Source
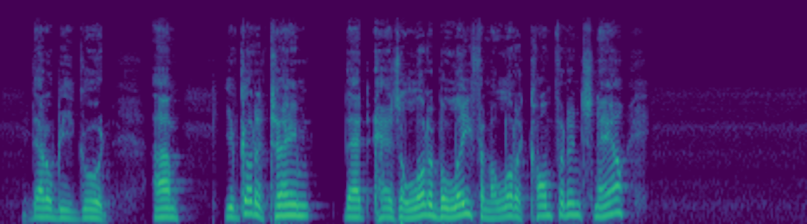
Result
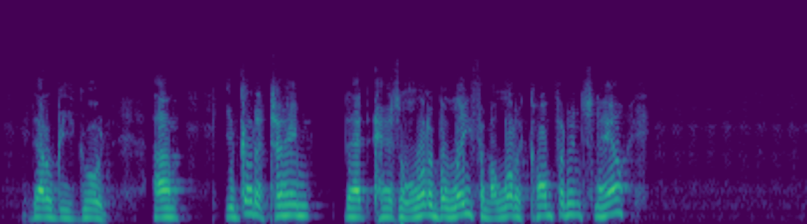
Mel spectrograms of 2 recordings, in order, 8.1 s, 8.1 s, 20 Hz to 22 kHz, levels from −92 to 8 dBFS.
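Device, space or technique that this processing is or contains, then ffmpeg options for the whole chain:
guitar amplifier with harmonic tremolo: -filter_complex "[0:a]acrossover=split=460[link_01][link_02];[link_01]aeval=exprs='val(0)*(1-0.7/2+0.7/2*cos(2*PI*6*n/s))':channel_layout=same[link_03];[link_02]aeval=exprs='val(0)*(1-0.7/2-0.7/2*cos(2*PI*6*n/s))':channel_layout=same[link_04];[link_03][link_04]amix=inputs=2:normalize=0,asoftclip=type=tanh:threshold=-23dB,highpass=81,equalizer=frequency=160:width_type=q:width=4:gain=4,equalizer=frequency=250:width_type=q:width=4:gain=-8,equalizer=frequency=630:width_type=q:width=4:gain=10,lowpass=frequency=3400:width=0.5412,lowpass=frequency=3400:width=1.3066"

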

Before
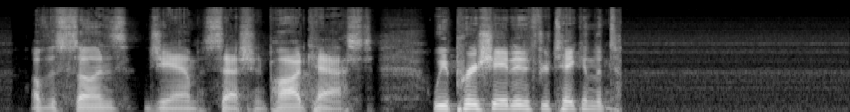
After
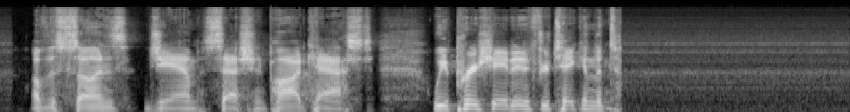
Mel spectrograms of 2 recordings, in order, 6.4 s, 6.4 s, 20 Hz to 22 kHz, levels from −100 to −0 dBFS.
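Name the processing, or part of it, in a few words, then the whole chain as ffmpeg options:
mastering chain: -filter_complex "[0:a]equalizer=frequency=5400:width_type=o:width=0.33:gain=-2,acompressor=threshold=-18dB:ratio=3,tiltshelf=frequency=870:gain=-8.5,alimiter=level_in=8.5dB:limit=-1dB:release=50:level=0:latency=1,asettb=1/sr,asplit=3[link_01][link_02][link_03];[link_01]atrim=end=3.504[link_04];[link_02]atrim=start=3.5:end=4.04,asetpts=PTS-STARTPTS,afade=type=in:duration=0.004:curve=qsin,afade=type=out:start_time=0.536:duration=0.004:curve=qsin,equalizer=frequency=5800:width_type=o:width=0.46:gain=-8.5[link_05];[link_03]atrim=start=4.036[link_06];[link_04][link_05]acrossfade=duration=0.004:curve1=hsin:curve2=qsin[link_07];[link_07][link_06]acrossfade=duration=0.004:curve1=qsin:curve2=hsin,volume=-1dB"

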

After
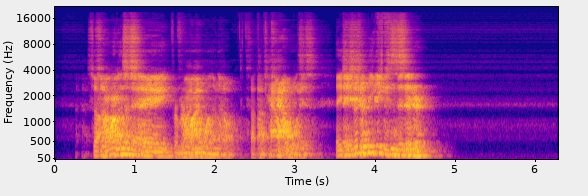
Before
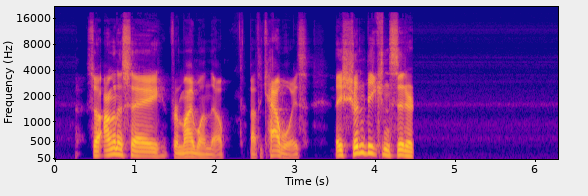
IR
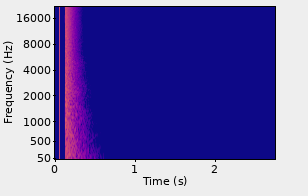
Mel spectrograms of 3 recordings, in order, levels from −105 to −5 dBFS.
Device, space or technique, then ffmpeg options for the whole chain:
microphone above a desk: -filter_complex "[0:a]aecho=1:1:1.2:0.61[link_01];[1:a]atrim=start_sample=2205[link_02];[link_01][link_02]afir=irnorm=-1:irlink=0,volume=2.5dB"

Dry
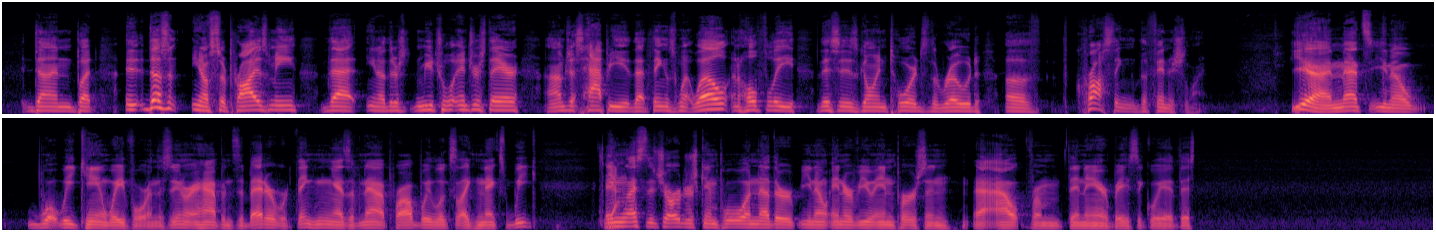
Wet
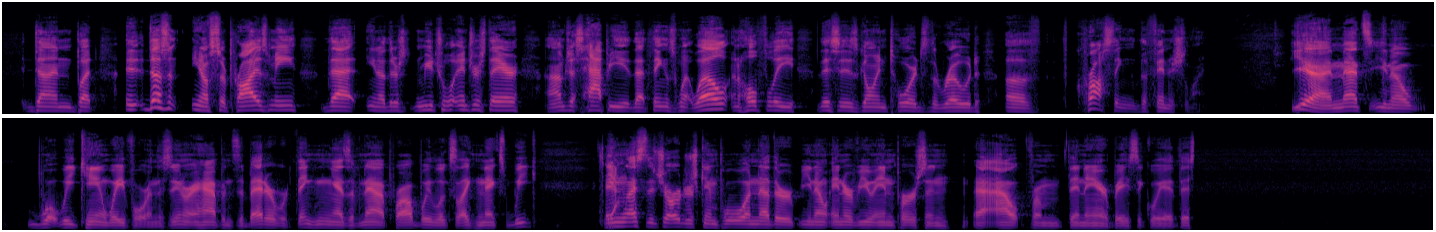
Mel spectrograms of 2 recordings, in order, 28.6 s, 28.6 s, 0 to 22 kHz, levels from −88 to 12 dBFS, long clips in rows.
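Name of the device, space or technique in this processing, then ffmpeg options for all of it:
piezo pickup straight into a mixer: -af "lowpass=8400,aderivative,volume=5.5dB"

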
